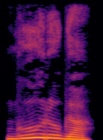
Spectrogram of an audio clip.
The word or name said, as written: ಬುರುಕ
